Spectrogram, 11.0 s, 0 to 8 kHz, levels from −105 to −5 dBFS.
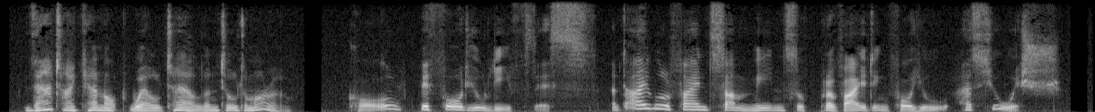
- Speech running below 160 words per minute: Yes, average, 150 wpm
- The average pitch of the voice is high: No, medium, 160 Hz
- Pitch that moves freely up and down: Yes, wide, 7.1 semitones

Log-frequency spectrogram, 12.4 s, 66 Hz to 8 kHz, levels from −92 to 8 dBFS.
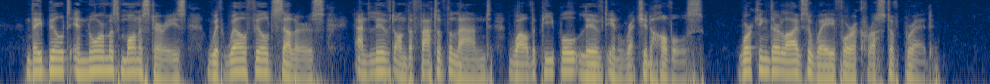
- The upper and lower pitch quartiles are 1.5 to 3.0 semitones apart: No, wide, 5.5 semitones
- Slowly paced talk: No, average, 155 wpm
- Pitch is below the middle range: Yes, low, 115 Hz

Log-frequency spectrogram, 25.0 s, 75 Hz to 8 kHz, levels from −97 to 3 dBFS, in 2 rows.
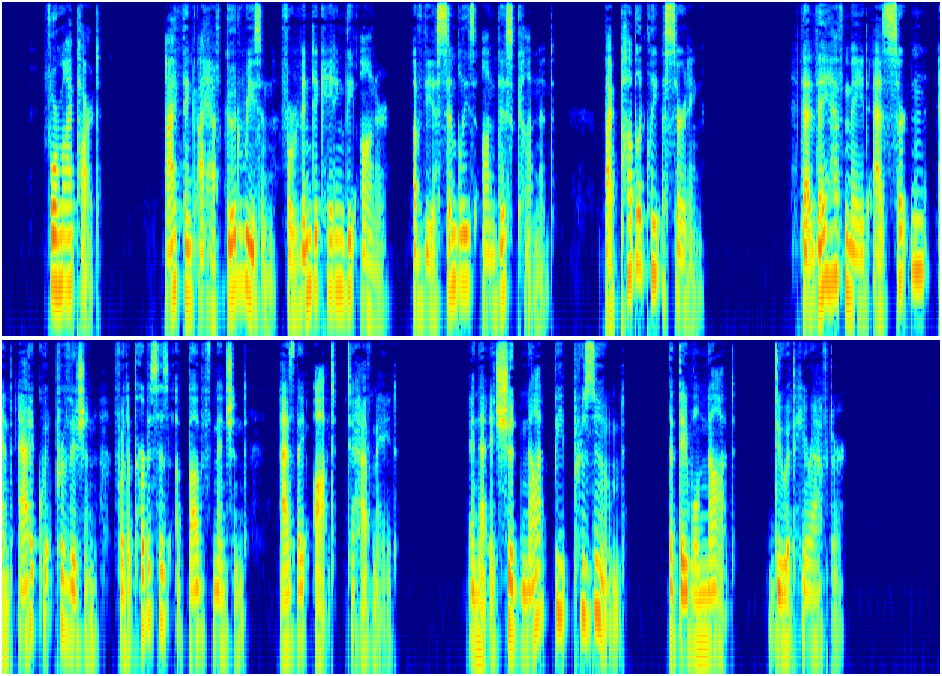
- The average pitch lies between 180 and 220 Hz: No, low, 130 Hz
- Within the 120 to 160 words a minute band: Yes, average, 145 wpm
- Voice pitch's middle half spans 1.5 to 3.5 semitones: No, average, 4.8 semitones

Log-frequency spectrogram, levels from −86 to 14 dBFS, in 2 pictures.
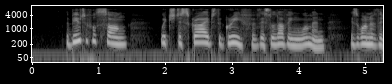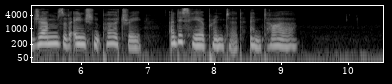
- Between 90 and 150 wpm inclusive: Yes, slow, 135 wpm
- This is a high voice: Yes, high, 200 Hz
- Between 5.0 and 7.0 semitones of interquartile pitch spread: No, average, 3.9 semitones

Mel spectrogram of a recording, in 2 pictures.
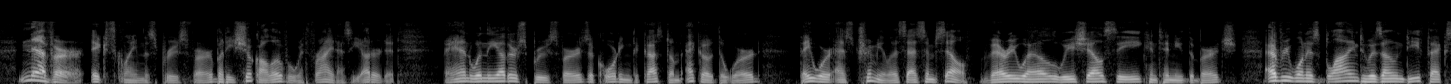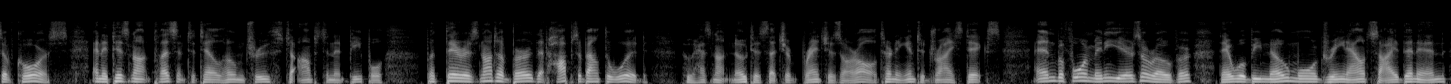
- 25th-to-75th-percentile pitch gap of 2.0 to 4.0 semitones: No, average, 4.5 semitones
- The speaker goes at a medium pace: No, fast, 215 wpm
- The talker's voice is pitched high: No, low, 120 Hz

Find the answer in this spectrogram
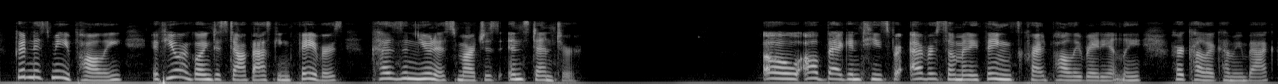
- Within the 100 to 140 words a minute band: No, average, 150 wpm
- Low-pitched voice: No, high, 220 Hz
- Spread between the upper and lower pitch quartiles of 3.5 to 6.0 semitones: Yes, average, 4.7 semitones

